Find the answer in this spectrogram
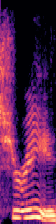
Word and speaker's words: Cherie: pronouncing your name correctly is it cherie OU cherie it's cherie thank you very much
